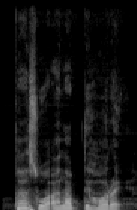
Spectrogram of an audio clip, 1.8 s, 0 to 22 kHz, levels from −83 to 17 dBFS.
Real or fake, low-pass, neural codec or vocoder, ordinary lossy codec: real; none; none; none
